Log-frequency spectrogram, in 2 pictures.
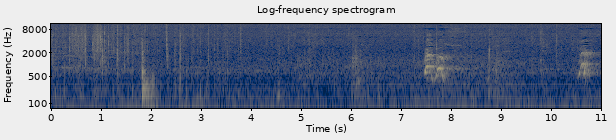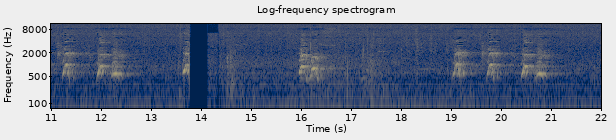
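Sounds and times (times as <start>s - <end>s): bark-like animal calls: 7.4s - 8.3s, 10.5s - 12.7s, 15.9s - 16.7s, 19.0s - 21.2s.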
